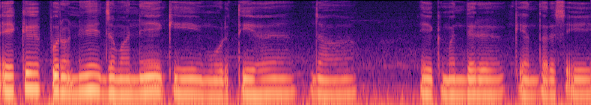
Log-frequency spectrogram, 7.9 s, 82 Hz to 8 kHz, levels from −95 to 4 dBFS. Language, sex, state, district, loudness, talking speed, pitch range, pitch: Hindi, male, Chhattisgarh, Sukma, -18 LUFS, 105 wpm, 120-135 Hz, 125 Hz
